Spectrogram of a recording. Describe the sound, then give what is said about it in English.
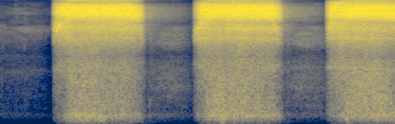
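A voice imitates a snake's hiss three times, each a loud, sustained "sss" lasting about a second, separated by short pauses with faint breathing. “Snake. Snake. Ready? Your turn.”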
